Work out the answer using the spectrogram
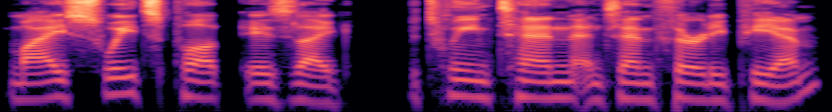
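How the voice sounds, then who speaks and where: A young Dutch man with a Dutch accent, a startup founder chatting as an interview guest, relaxed and laughing softly. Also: medium pitch, measured pace, smooth, no room sound, studio quality. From Netherlands. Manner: relaxed, frequent restarts and soft laughs. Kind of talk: casual interview chat.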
